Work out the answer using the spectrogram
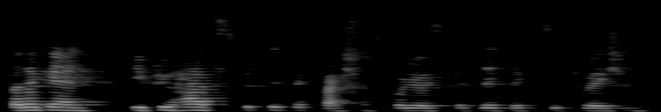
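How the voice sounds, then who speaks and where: A woman's voice: fairly low pitch, flat delivery, quick pace, a little mellow, muffled recording. A middle-aged woman from Brazil hosting a housing webinar, friendly and full of fillers and restarts. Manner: friendly, many fillers and restarts, laughs easily. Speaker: webinar host, housing buying manager. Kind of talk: presenting a webinar.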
